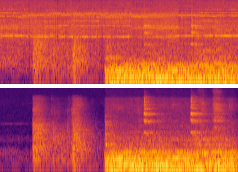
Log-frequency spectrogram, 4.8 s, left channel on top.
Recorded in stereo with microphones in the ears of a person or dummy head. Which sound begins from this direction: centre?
Footsteps, at 0.7 s.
